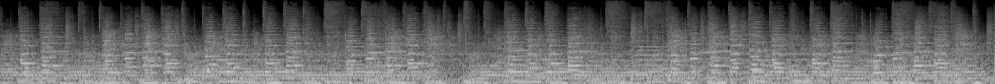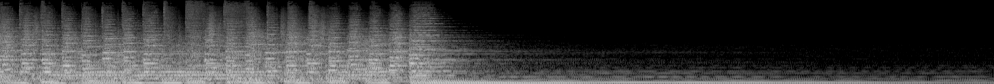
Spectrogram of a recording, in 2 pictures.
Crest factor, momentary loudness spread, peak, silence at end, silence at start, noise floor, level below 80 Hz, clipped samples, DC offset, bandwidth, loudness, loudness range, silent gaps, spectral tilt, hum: 14 dB; 13 LU; -2 dBFS; 0 s; 0 s; -39 dBFS; -26 dBFS; under 0.1%; under 0.1%; over 20 kHz; -17 LUFS; 12 LU; none; -5 dB/octave; none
